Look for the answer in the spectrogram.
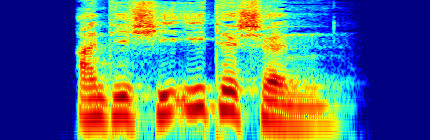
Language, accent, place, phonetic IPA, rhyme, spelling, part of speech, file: German, Germany, Berlin, [ˌantiʃiˈʔiːtɪʃn̩], -iːtɪʃn̩, antischiitischen, adjective, De-antischiitischen.ogg
- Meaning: inflection of antischiitisch: 1. strong genitive masculine/neuter singular 2. weak/mixed genitive/dative all-gender singular 3. strong/weak/mixed accusative masculine singular 4. strong dative plural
